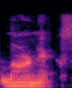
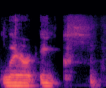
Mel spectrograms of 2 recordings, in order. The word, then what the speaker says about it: larynx: sure you don't get that confused it's not Larne X it's like larynx drawn a bad version of it so first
